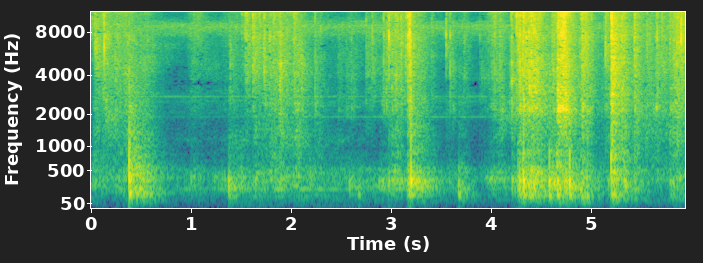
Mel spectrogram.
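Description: Scissors snip through a plastic bag.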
